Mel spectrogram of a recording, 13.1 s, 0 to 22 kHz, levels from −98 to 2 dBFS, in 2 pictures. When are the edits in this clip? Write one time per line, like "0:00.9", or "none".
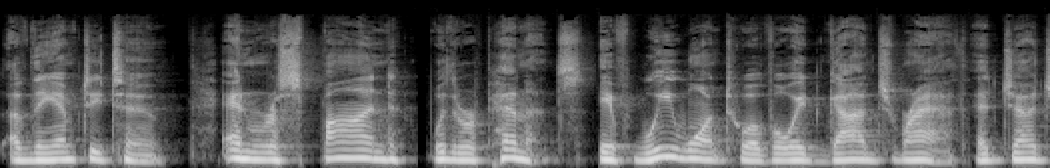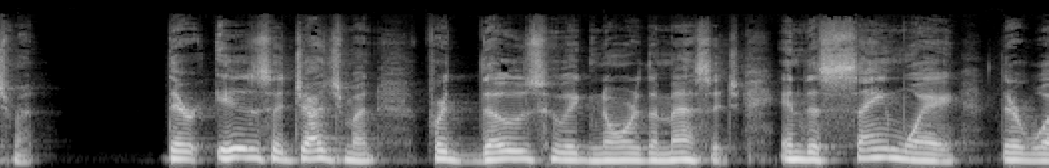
0:02.6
